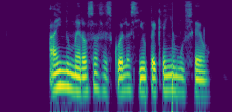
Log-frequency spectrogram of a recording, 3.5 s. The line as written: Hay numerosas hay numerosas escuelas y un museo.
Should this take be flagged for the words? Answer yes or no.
yes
